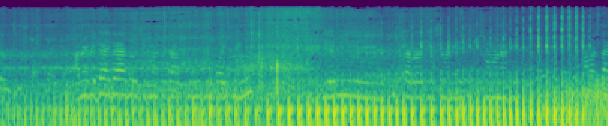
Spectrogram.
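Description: A motorcycle engine running close by, a low, evenly pulsing beat that grows louder about three and a half seconds in and falls away at the end. A woman's voice speaks over it.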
